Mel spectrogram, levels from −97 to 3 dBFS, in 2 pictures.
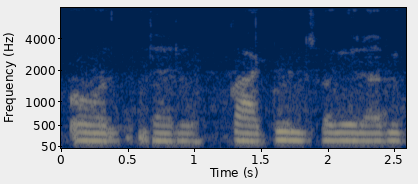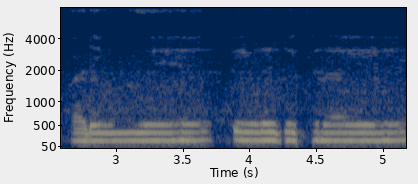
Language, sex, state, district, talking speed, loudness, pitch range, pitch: Hindi, female, Chhattisgarh, Bastar, 140 wpm, -41 LUFS, 165-170 Hz, 170 Hz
